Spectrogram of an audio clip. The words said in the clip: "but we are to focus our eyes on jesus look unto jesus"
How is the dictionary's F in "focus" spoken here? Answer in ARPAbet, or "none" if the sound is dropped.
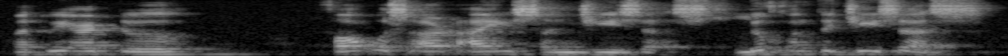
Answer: F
